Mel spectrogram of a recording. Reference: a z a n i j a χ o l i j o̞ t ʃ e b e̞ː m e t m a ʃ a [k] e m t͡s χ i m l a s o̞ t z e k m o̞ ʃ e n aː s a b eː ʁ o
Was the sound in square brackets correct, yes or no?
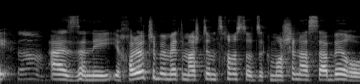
no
